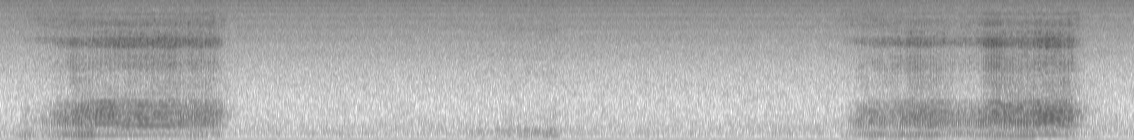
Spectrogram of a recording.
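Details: Boston Terrier snoring while napping beside her sister: two long, buzzing snores about eight seconds apart with quiet breathing between; snoring.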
